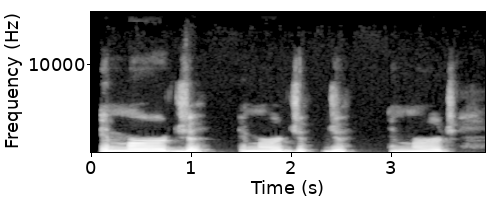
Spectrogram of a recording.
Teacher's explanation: we call it the nurse vowel because that R sound is in the middle of nurse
